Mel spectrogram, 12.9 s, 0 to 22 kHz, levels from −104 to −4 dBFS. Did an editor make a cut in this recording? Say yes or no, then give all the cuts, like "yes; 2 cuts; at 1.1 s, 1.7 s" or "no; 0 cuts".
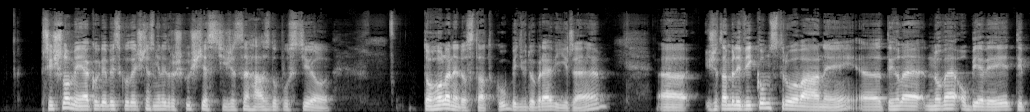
yes; 1 cut; at 1.9 s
